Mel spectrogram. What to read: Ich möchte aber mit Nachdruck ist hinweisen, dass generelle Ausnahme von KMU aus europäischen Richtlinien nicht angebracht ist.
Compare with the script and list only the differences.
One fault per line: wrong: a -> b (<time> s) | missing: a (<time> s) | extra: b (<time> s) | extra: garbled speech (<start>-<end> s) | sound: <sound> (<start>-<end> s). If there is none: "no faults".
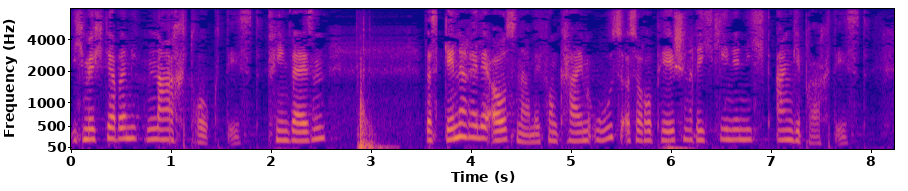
sound: thud (2.9-3.3 s)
